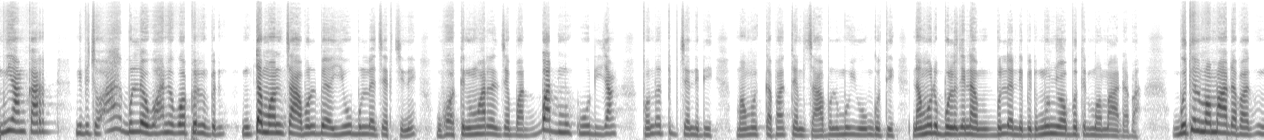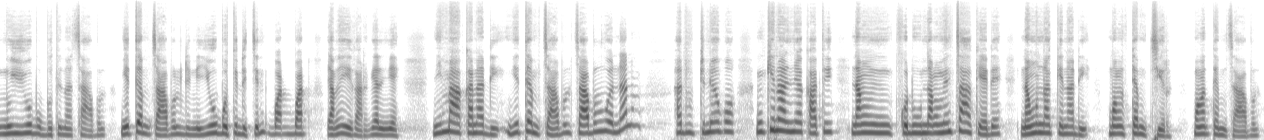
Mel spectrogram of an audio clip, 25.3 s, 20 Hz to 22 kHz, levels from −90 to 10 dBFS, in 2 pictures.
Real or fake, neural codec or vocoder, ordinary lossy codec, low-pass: fake; autoencoder, 48 kHz, 32 numbers a frame, DAC-VAE, trained on Japanese speech; none; none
